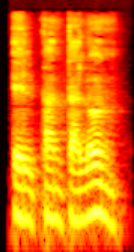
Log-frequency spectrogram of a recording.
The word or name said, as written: El pantalon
